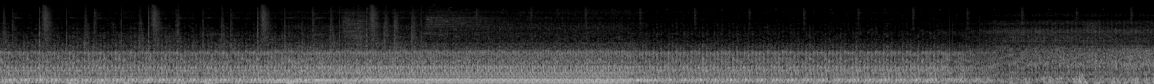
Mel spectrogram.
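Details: LTI TX2 London taxi, 2.4 L Transit diesel inline-four, cold start after about three weeks sitting, after a glow-plug cycle: the engine catches and settles into an even, steady diesel clatter at about three beats a second with no misfire. Healthy.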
